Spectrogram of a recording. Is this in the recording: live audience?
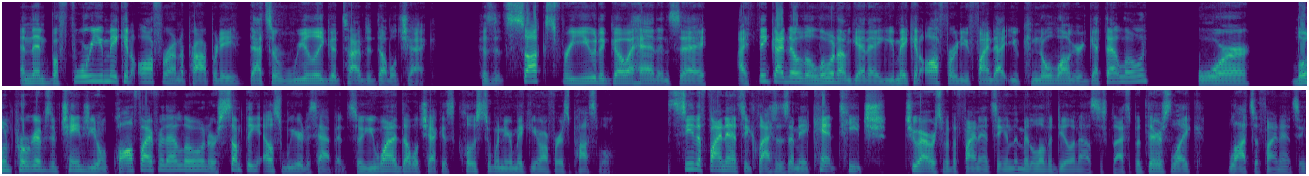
yes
